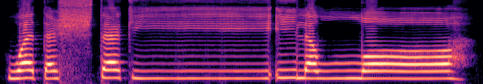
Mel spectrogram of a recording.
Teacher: کلمت الا میں کیونکہ لام پہ زبر ہے تو لفظ الجلالہ کے لام کا حکم ہے تفخیم، تو ہمیں حرف اللام کو موٹی آواز میں پڑھنا ہے.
